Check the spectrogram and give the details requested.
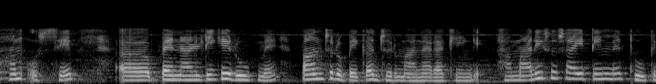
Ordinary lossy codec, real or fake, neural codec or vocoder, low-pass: none; real; none; 5.4 kHz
